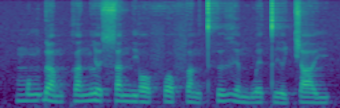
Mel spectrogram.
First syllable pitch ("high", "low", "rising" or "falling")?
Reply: rising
